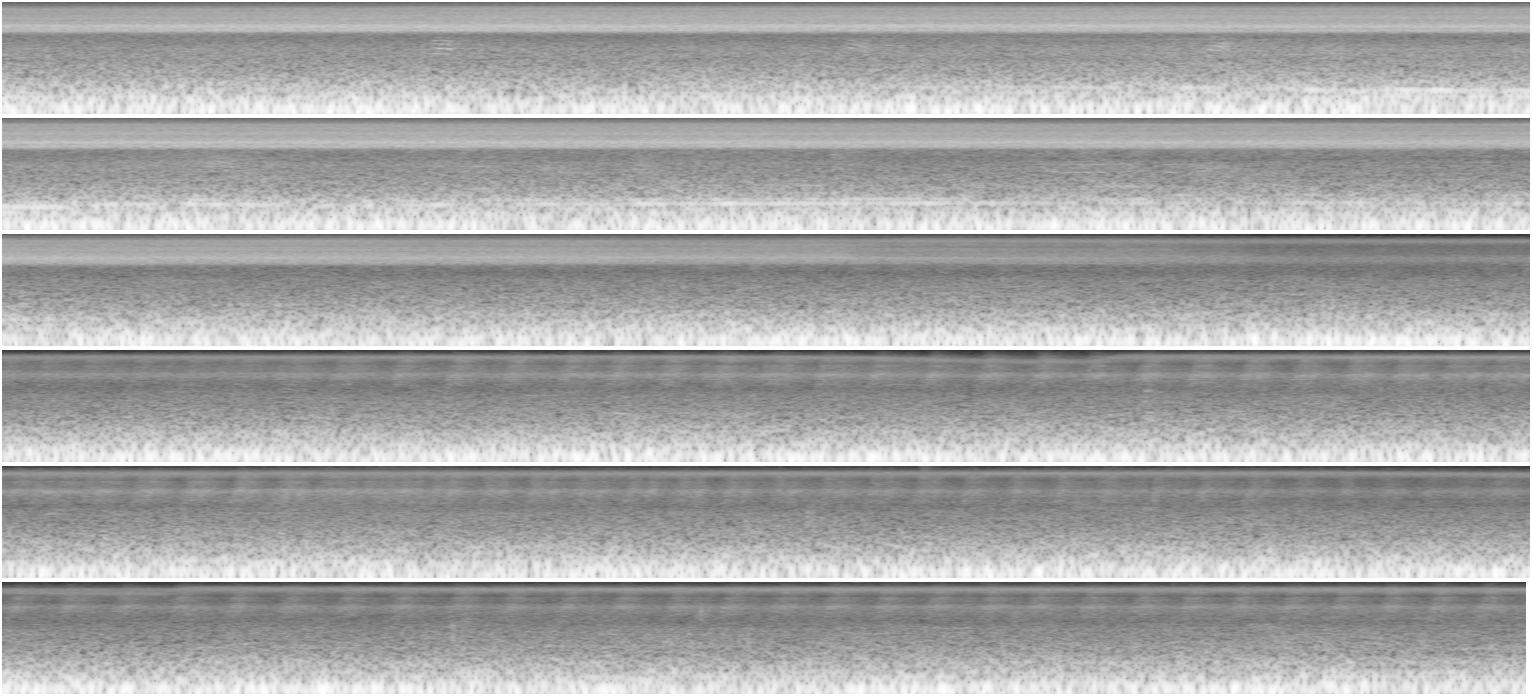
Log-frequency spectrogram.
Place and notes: Zhoushan Rd., Da'an Dist. - Cicadas cry
Cicadas cry, Traffic Sound, Visitor, In the university entrance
